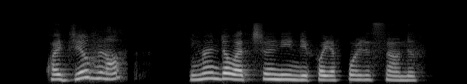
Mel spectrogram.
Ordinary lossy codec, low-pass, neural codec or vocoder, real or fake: MP3, 64 kbps; 7.2 kHz; codec, 16 kHz, 0.5 kbps, FunCodec, trained on Chinese and English, 25 frames a second; fake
